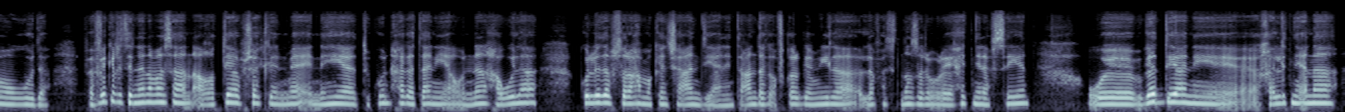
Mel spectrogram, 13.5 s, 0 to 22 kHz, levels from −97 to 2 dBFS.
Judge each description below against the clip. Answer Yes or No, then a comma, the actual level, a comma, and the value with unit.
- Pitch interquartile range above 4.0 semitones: No, average, 2.9 semitones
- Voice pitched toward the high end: Yes, high, 210 Hz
